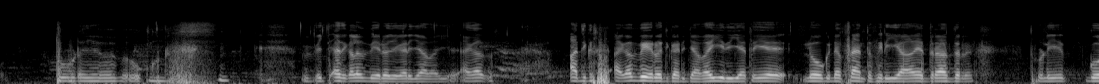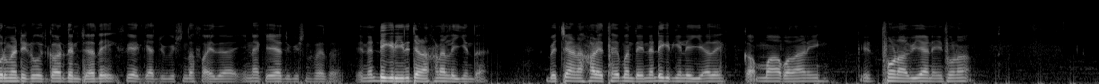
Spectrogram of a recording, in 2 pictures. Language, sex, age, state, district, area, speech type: Dogri, male, 18-30, Jammu and Kashmir, Samba, rural, spontaneous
